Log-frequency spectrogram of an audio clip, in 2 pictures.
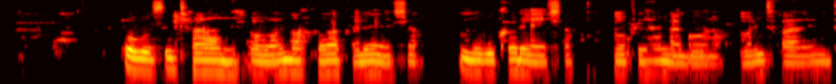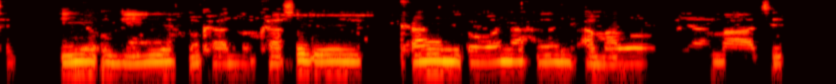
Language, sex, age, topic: Rundi, male, 36-49, education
